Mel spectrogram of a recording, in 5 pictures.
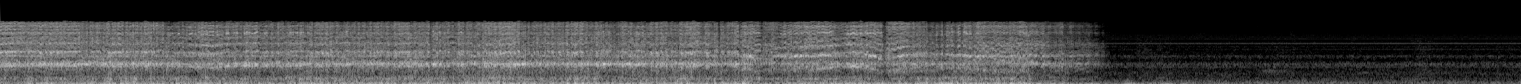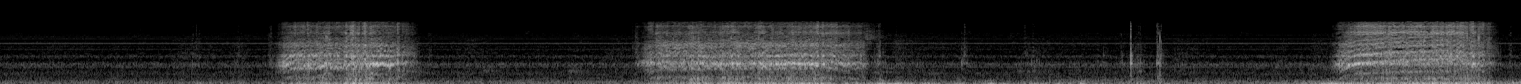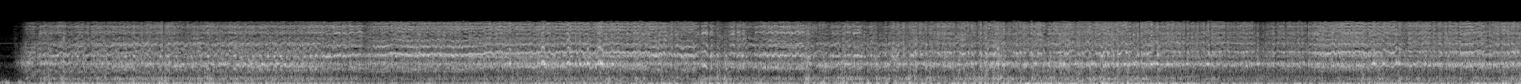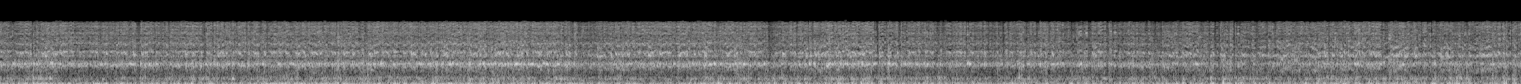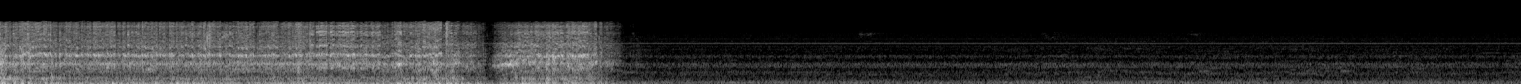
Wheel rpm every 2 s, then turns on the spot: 230, 230, 230, 220, 180, 80, 0, 0, 0, 50, 10, 80, 10, 0, 40, 110, 190, 200, 200, 210, 230, 230, 230, 230, 230, 230, 220, 230, 230, 210, 200, 200, 180, 80, 0, 0, 0, 0.
24-26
